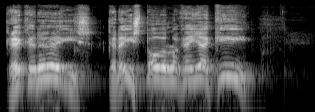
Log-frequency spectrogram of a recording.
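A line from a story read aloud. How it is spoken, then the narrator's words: Shouting again. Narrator (Spanish): gritó de nuevo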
